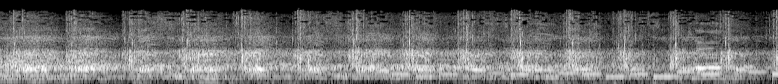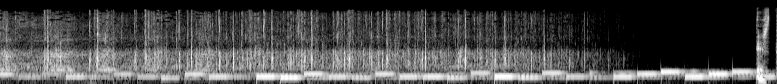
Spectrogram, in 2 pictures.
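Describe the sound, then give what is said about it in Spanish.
A large crowd at a Partido Popular event in Spain applauds loudly and steadily to welcome party president Alberto Núñez Feijóo, with rhythmic clapping and cheering voices rising into a chant, before the noise cuts off abruptly near the end. “Escuchamos con atención y recibimos con un fuerte aplauso al presidente del Partido Popular, Alberto Núñez Feijóo.”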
